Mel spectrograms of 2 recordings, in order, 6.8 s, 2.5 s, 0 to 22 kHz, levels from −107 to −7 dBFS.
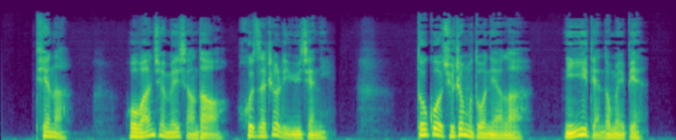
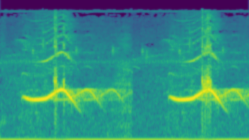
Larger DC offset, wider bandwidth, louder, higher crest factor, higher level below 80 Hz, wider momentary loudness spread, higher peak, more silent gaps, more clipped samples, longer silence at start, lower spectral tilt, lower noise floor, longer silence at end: second, 0.2% vs 5%; second, 13.5 kHz vs 16.5 kHz; second, -17 LUFS vs -10 LUFS; about the same, 16 dB vs 12 dB; first, -36 dBFS vs -50 dBFS; second, 9 LU vs 18 LU; about the same, -2 dBFS vs 0 dBFS; neither; neither; first, 0.35 s vs 0.2 s; first, -6.5 dB/octave vs 1 dB/octave; first, -53 dBFS vs -32 dBFS; first, 0.35 s vs 0 s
